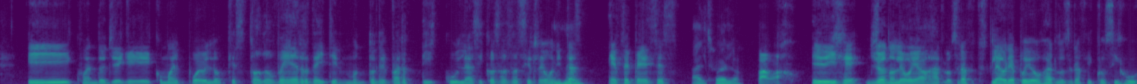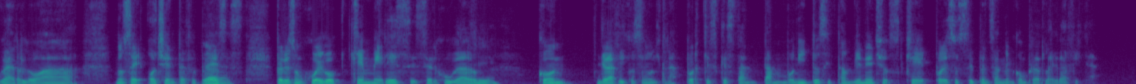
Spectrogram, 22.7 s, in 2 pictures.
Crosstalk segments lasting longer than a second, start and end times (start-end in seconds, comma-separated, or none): none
